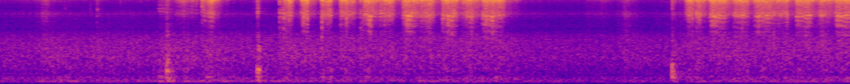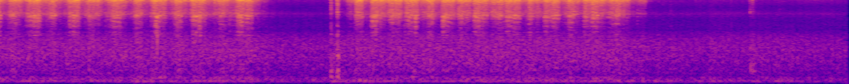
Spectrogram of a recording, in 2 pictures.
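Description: Rubber brayer rolled back and forth through tacky block-printing ink on an inking slab: a fine crackly hiss in three spells. A few sharp knocks come in between, the first two about a second in.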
